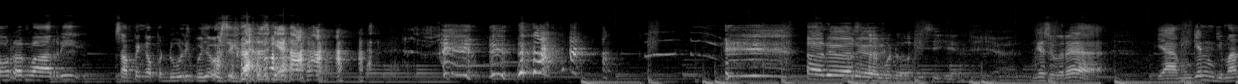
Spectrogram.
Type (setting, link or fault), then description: fault, background noise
